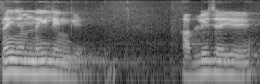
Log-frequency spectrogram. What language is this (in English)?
Hindi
